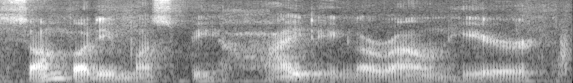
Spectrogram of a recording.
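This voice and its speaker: A put-on character voice comes at a moderate pace. Clear background noise sits behind it. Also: man. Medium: read story.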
